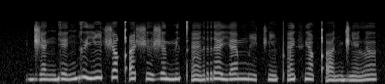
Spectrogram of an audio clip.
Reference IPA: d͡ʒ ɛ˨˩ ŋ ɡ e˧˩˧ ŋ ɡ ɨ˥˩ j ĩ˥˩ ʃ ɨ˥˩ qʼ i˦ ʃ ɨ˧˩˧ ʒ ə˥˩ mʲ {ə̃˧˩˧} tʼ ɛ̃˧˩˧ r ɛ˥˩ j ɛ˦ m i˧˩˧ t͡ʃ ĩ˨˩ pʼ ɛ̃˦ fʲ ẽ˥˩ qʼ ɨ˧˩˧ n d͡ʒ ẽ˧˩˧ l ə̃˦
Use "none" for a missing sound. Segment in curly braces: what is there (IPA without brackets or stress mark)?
ə̃˦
